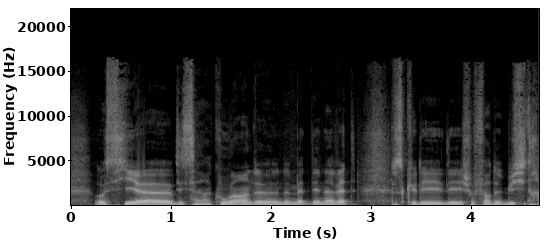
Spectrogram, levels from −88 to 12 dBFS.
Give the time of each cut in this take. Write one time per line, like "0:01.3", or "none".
0:01.1
0:03.2

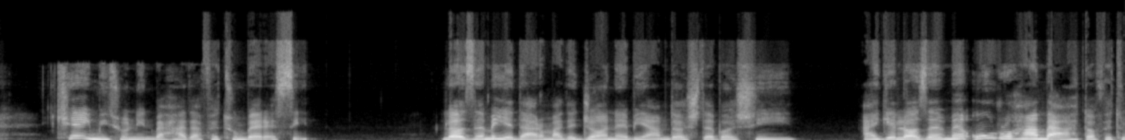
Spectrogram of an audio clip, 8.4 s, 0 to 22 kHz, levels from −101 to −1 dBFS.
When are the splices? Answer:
none

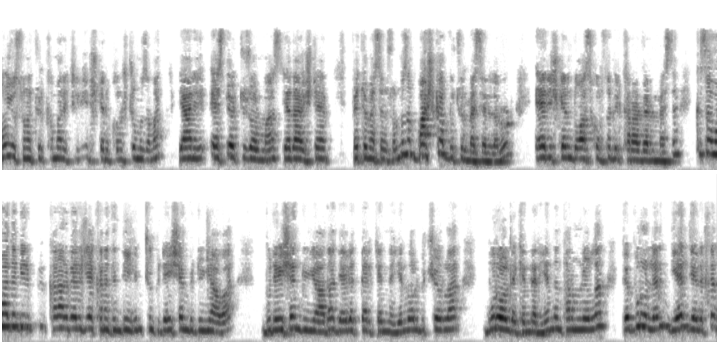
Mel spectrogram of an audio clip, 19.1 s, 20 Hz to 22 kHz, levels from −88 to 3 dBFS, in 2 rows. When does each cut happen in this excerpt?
none

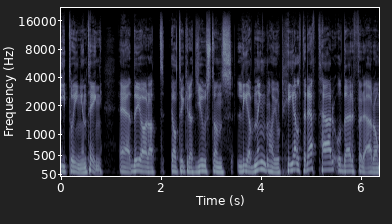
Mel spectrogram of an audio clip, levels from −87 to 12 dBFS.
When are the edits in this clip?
0:04.1

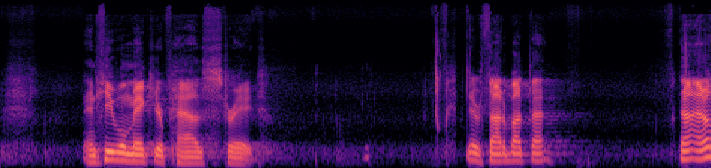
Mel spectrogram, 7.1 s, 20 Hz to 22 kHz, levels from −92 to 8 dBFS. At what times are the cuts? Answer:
0:04.5

